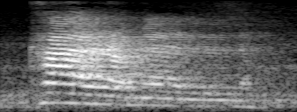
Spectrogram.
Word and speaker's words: caramel: Next word, caramel. Caramel. Caramel. Caramel? Like, as in silent A?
